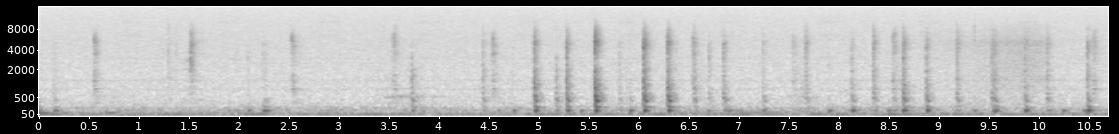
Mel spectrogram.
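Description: Fingertips and long painted nails of two hands tap on a large, solid, dark brown wood-grain tabletop, possibly laminate. Short, dry taps with a low thud and a bright clicky edge come irregularly, sparse and soft at first, then quicker and louder from about the middle of the clip, over a faint steady hiss.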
